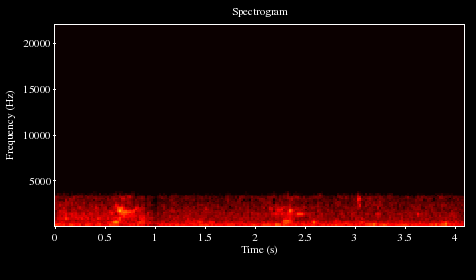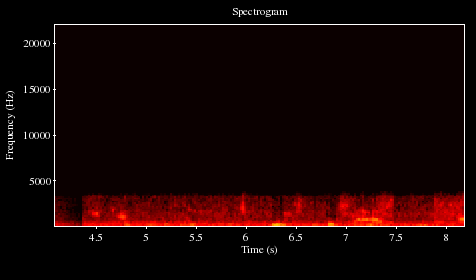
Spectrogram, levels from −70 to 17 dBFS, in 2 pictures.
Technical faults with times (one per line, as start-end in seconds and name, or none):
0.00-8.19 G.729 codec
0.86-1.03 VoIP packet loss concealed by the speech codec
4.02-4.37 VoIP packet loss concealed by the speech codec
